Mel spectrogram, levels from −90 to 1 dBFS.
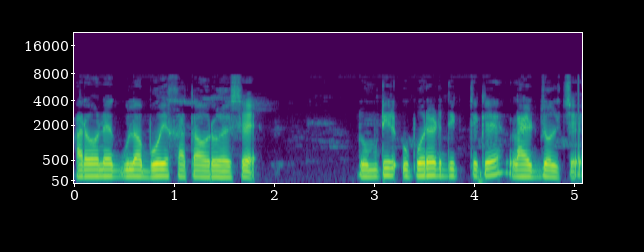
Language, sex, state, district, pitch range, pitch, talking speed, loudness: Bengali, male, Assam, Hailakandi, 130-140 Hz, 135 Hz, 130 wpm, -16 LUFS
